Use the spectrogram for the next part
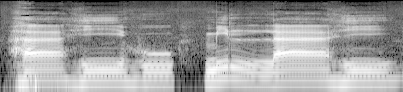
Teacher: Ha besar ya. Ha besar itu keluarnya dari tenggorokan bawah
